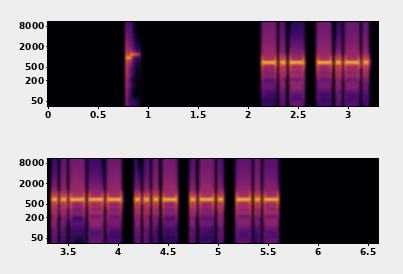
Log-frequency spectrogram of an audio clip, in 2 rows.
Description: Morse code, heard as a keyed tone, about 26 wpm, 700 Hz. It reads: KC2VRK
